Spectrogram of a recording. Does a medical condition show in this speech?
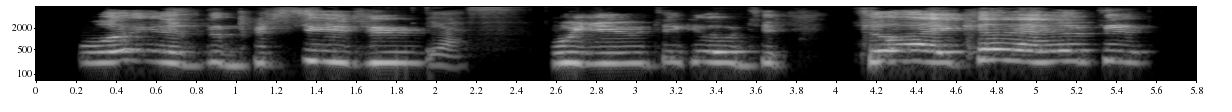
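Yes: cerebral palsy; uses wheelchair.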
